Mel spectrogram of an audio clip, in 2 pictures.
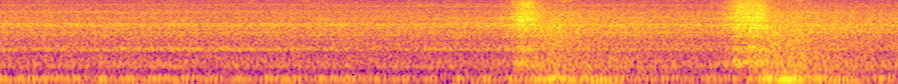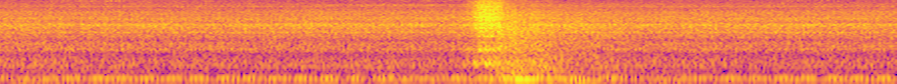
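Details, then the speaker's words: Dodge crew cab Charger project: steady low idle with a few brief throttle blips, even rumble and light engine-driven fan buzz underneath; normal idle. "doesn't sound bad, guys. You know it's good when you can hear the sound of the cooling fan making that buzzing noise."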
